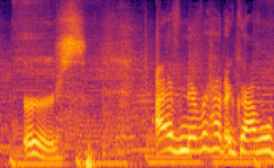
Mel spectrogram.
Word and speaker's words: URS: gravel bike it's a bmc erz urs pronounced ers i've never had a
